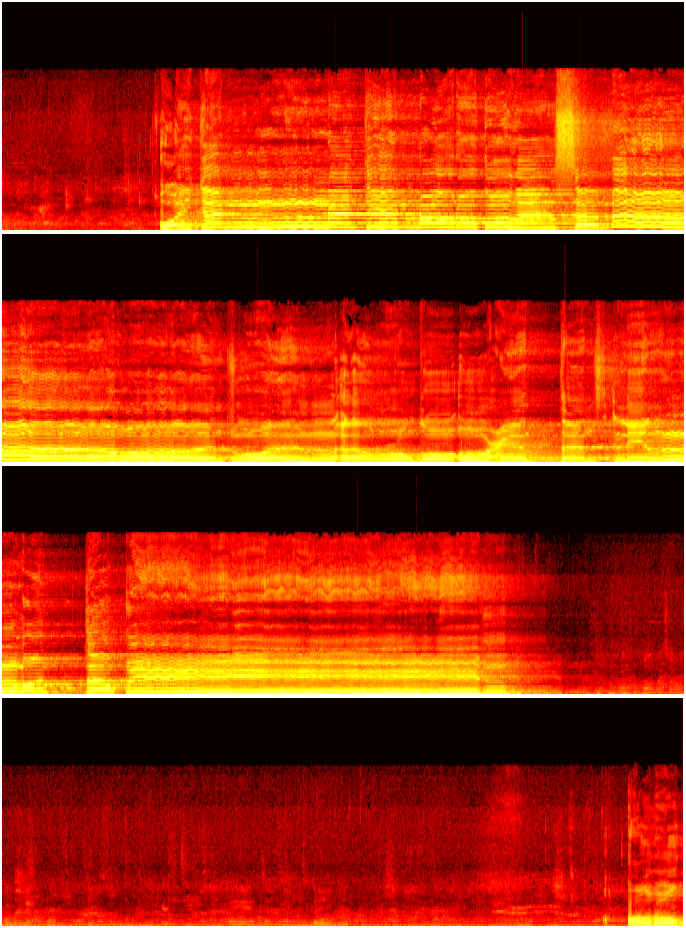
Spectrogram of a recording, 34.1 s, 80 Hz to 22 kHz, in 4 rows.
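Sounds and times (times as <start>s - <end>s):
man reciting melodically: 1.9s - 24.4s, 33.1s - 34.0s.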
